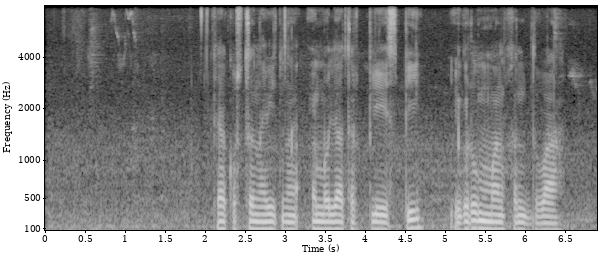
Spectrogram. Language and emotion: Russian, neutral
